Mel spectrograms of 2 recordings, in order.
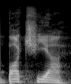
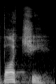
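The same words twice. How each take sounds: First: Boccia with an extra "ah" on the end; mistaken pronunciation. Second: Bocce in two syllables, BOTCH-ee; corrected pronunciation. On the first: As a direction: say boccia in three syllables, BOTCH-ee-ah. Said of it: "It's just bocce". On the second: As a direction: end bocce cleanly on "ee". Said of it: "It's not boccia". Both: Shown as a demonstration.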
